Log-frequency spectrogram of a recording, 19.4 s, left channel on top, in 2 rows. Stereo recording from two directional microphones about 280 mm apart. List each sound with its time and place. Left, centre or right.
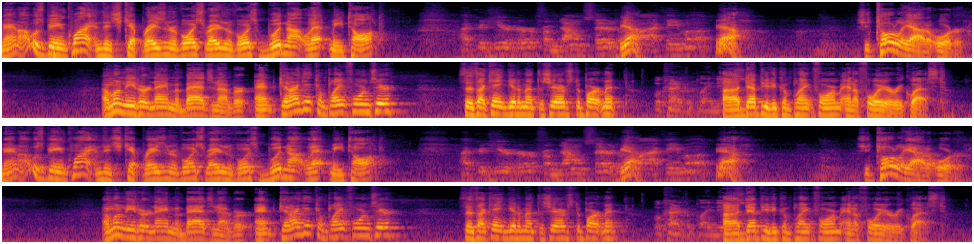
0.0 s speech: centre
7.1 s speech: centre
8.9 s speech: centre
10.7 s speech: centre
